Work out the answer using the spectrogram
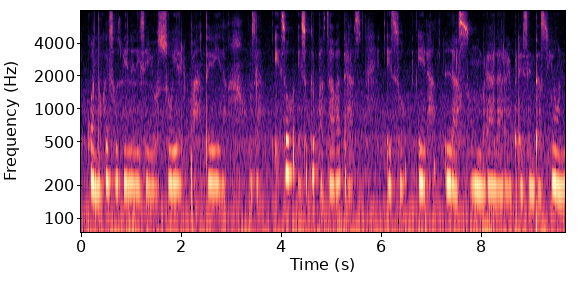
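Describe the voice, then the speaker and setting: A woman giving a soft ASMR Bible teaching in a breathy, barely audible whisper, hushed and explanatory. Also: medium pitch, background noise.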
